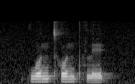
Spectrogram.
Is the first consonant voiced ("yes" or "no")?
no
